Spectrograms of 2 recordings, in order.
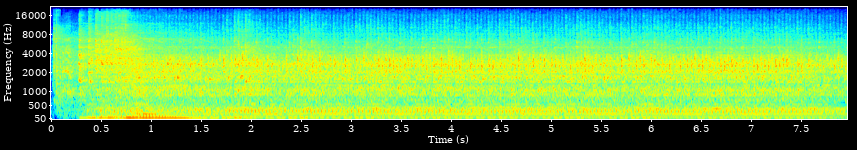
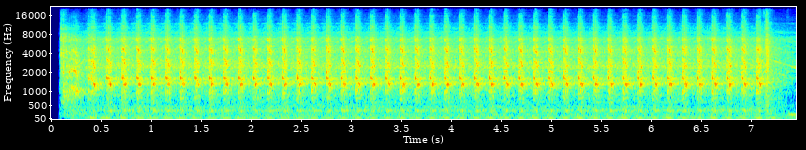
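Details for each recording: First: Kubota D722 diesel swapped into a Saturn SC1 coupe, first start after the injector pump lost prime and was re-primed: brief crank, then catches and settles into a steady, slightly clattery idle with no misses; normal start. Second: Kubota D722 diesel swapped into a Saturn SC1 coupe, starter hotwired: even cranking about three and a half turns a second for seven seconds without catching; the injection pump lost its prime and needs time to pressurize.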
